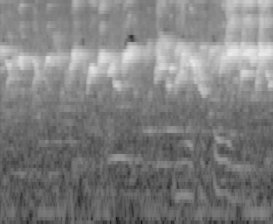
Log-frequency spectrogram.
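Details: Kept red-whiskered bulbul in Vietnam singing intensely: a steady stream of high chirpy notes and quick warbled phrases with no pauses, over people talking in the background.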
